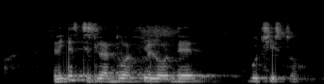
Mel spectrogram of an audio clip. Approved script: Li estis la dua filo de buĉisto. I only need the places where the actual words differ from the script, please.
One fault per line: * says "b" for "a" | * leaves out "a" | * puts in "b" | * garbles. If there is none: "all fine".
all fine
